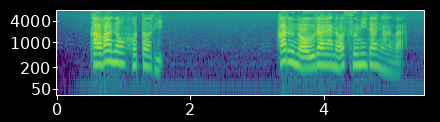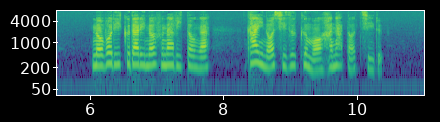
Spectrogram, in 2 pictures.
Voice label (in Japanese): roudoku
